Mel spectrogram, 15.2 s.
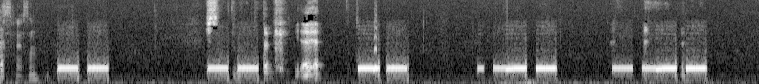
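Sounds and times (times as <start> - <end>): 
speech: 0.0 - 1.5, 4.4 - 6.5
telephone ringback tone while waiting for pickup: 1.2 - 2.2, 4.2 - 5.2, 7.2 - 8.2, 9.6 - 11.2, 12.2 - 14.2.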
